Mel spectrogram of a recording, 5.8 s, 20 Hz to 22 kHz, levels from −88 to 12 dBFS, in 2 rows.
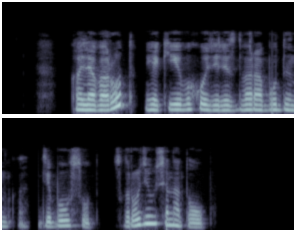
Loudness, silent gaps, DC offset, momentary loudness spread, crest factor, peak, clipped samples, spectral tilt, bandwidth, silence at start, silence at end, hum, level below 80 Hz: -19 LUFS; 3.22-3.27 s, 3.89-4.03 s; under 0.1%; 11 LU; 18 dB; -2 dBFS; under 0.1%; -6.5 dB/octave; 7.8 kHz; 0.7 s; 0.9 s; none; -54 dBFS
